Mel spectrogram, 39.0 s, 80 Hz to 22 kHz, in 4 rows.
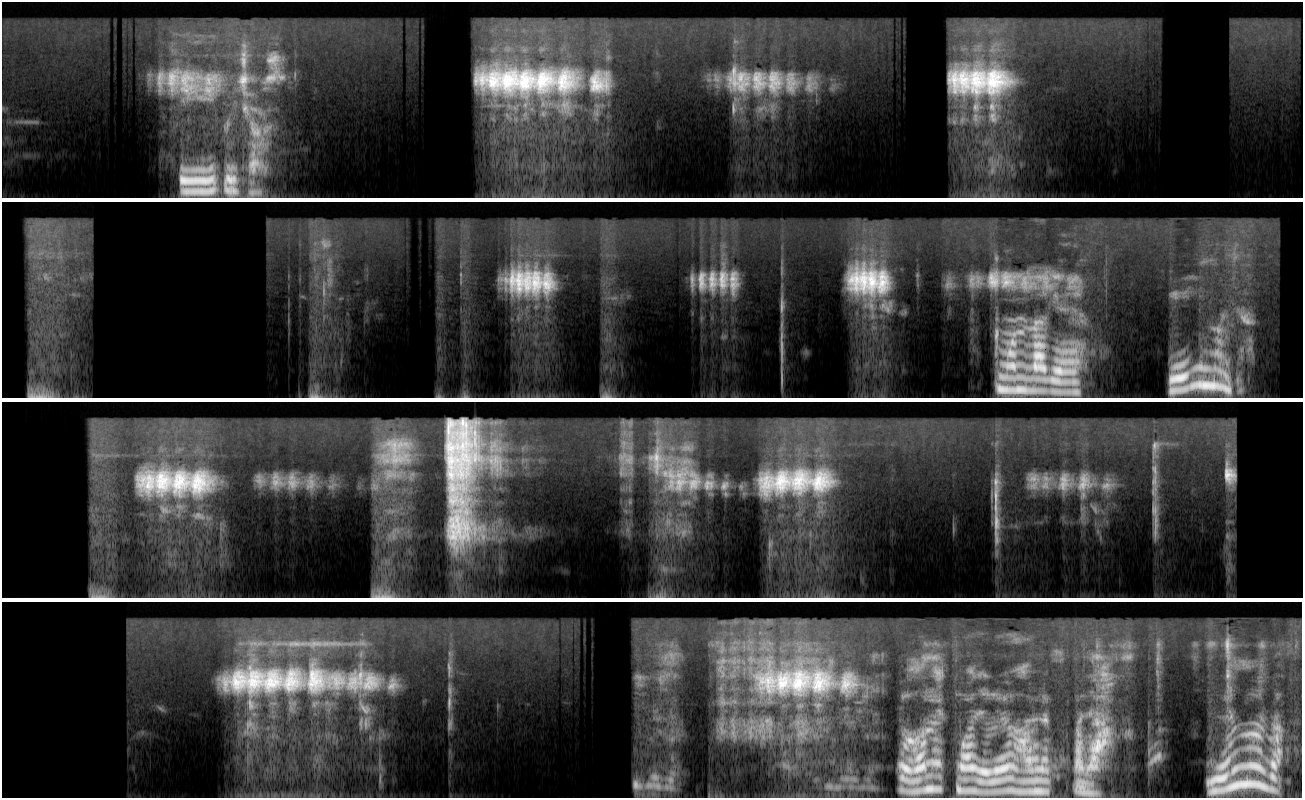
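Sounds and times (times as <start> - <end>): high-pitched chirping trill: 7.1 - 7.7
soft low thumps: 10.0 - 10.4, 20.2 - 20.4.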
